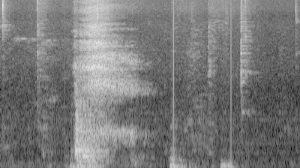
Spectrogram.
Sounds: Sigh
